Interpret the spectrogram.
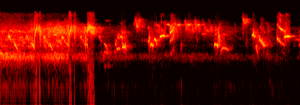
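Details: A Gray Catbird in the Chicago area, a mimic, gives its own normal song: a rambling run of high, varied, squeaky, scratchy notes in short phrases with brief pauses, no other sounds heard.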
